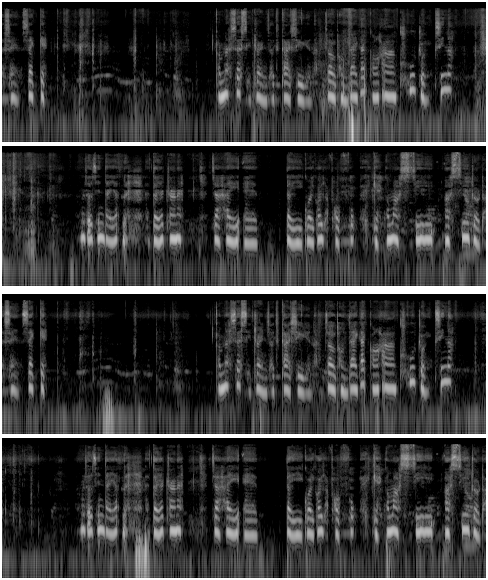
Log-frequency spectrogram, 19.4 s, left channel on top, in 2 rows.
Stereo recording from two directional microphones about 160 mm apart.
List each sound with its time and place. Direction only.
0.0 s a woman's voice: 5° right (ahead or behind)
4.3 s a woman's voice: 5° right (ahead or behind)
11.2 s a woman's voice: 10° right (ahead or behind)
17.6 s a sound: 90° right
17.9 s a woman's voice: 10° right (ahead or behind)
